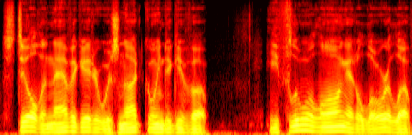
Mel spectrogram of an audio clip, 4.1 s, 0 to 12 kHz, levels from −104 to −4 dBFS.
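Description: No technical faults can be heard anywhere in the recording. The speech comes through steadily, with no dropouts, clicks or sudden changes in level.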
